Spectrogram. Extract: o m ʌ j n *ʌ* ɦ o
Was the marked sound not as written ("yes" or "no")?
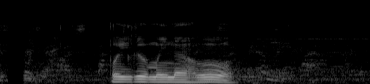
yes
